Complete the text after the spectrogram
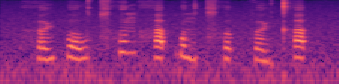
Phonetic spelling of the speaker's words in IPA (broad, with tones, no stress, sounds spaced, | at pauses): h ɵ˨˥ ɥ p o˨˥ w t͡sʰ ʊ˥ ŋ h ɐ˨˥ p̚ w ʊ˨˩ ŋ t͡sʰ ʊ˨˥ k̚ f ɵ˨˩ ɥ kʰ ɐ˥ k̚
